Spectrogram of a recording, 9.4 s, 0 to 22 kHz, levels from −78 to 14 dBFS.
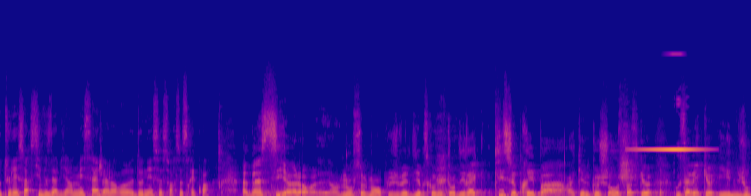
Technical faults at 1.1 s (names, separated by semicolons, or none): none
